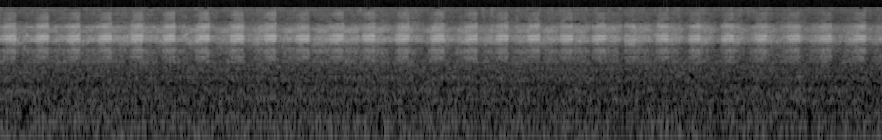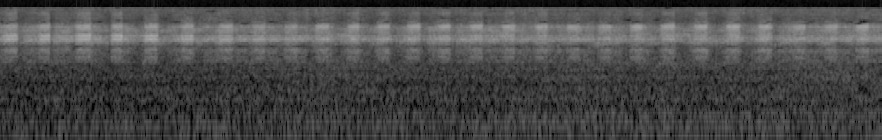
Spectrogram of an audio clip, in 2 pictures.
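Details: Cicadas chirring over a dry, sun-heated lawn: a dense, high, rapidly pulsing drone, roughly three pulses a second, holding constant throughout, with low background rumble underneath.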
